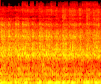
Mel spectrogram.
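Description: A motorcycle engine runs with a steady, throbbing mid-pitched drone just before setting off on a ride from Makassar to Parepare. The sound is close and fairly loud, with no voices over it.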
